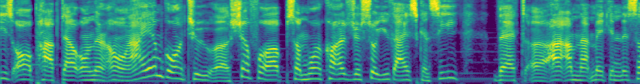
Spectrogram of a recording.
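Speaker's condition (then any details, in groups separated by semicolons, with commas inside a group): No condition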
